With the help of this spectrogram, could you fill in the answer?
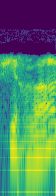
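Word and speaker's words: Sirven: fun si vous préférez il parait qu'il faut prononcer Sirvin le jeune marié puisquil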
